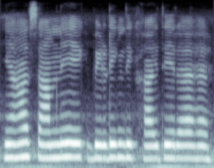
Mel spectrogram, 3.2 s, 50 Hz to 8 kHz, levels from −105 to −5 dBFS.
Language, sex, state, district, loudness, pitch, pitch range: Hindi, female, Jharkhand, Palamu, -12 LUFS, 235 Hz, 225-240 Hz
